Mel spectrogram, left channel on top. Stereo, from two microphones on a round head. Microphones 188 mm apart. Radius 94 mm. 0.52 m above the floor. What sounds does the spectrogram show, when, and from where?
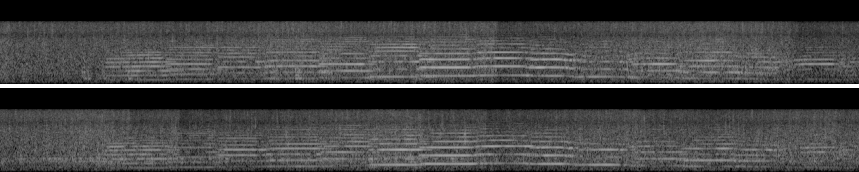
1.0 s a trumpet: 25° left (ahead or behind), 4 m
